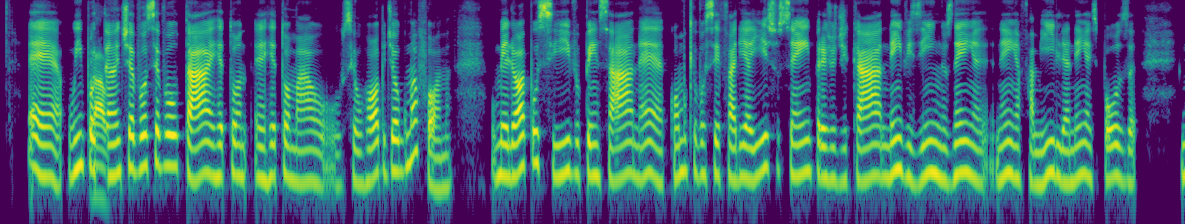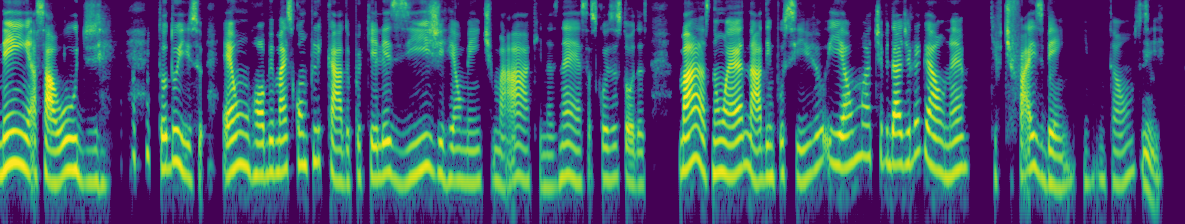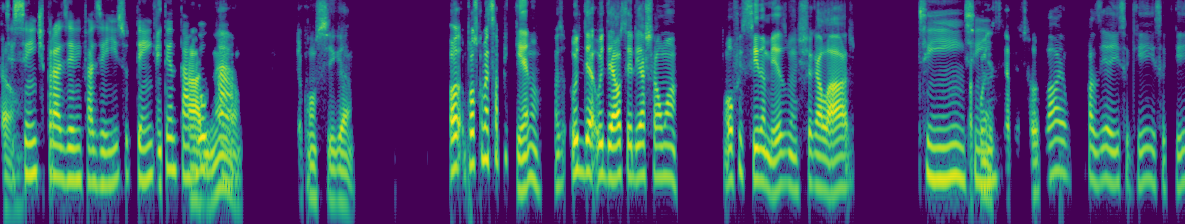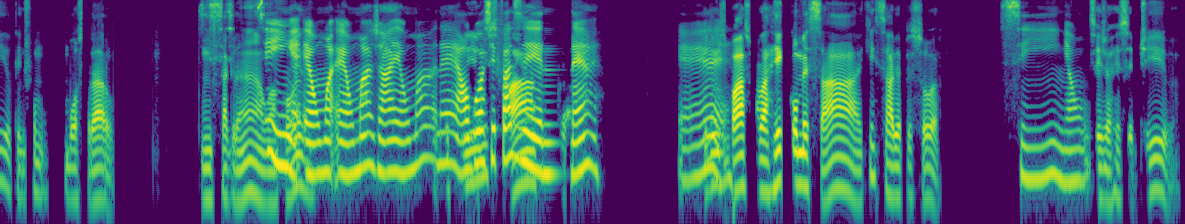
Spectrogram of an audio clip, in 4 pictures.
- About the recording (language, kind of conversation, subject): Portuguese, advice, Como você descreveria sua dificuldade de retomar hobbies e atividades prazerosas?
- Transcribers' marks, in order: tapping; laughing while speaking: "saúde"; laugh; distorted speech; other background noise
